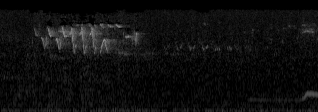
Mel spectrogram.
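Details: Small niltava giving a quick, high, zigzagging trill of thin notes lasting about a second and a half, followed by quieter high notes. A short, low, steady whistle rises at the end.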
